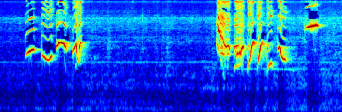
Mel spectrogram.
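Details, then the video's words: Orange-headed thrush, song used as a lure for a bird reluctant to sing: a short phrase of high chirps and whistles, a silence of nearly three seconds, then a longer rapid burst. "PANCINGAN JITU ANIS KEMBANG GACOR NGEROL NGEPLONG"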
